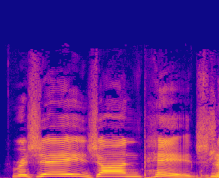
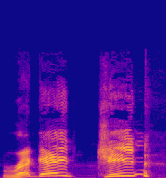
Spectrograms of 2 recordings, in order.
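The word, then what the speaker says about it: Regé-Jean: Regé Jean Page. – No, I was looking at it, I was like, is it Reggae Jean? I think it's Regé.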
